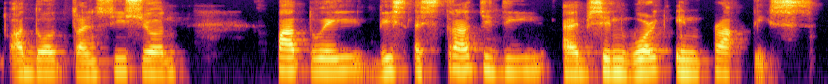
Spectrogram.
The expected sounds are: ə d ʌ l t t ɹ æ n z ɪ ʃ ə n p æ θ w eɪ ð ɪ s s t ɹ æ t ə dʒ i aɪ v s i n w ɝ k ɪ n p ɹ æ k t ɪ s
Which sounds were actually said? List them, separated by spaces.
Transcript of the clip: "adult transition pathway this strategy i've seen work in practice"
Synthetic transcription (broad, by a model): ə d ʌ l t t ɹ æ n s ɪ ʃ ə n p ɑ t w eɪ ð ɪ s s t ɹ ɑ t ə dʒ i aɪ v s i n w ɝ k ɪ n p ɹ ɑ k t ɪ s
